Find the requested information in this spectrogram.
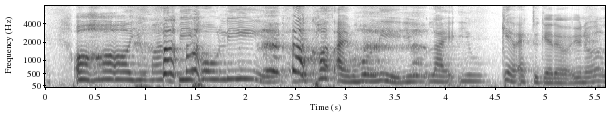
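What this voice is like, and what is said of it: Singaporean accent when scolding. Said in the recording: “when you scold people, your Singapore accent, yeah, comes, yeah, out?”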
